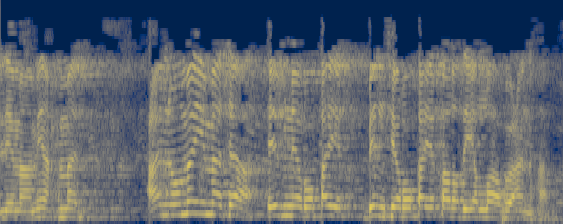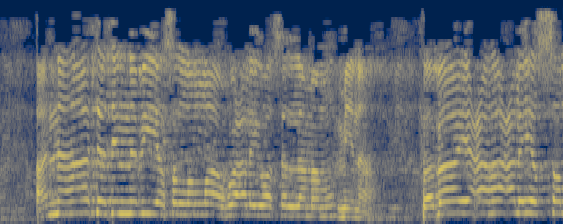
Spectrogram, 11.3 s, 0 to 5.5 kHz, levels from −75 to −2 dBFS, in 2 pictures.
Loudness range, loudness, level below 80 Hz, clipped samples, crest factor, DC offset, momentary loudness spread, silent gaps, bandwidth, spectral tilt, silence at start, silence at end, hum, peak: 1 LU; -16 LUFS; -58 dBFS; under 0.1%; 16 dB; under 0.1%; 8 LU; none; 5.4 kHz; -4.5 dB/octave; 0 s; 0 s; none; -2 dBFS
